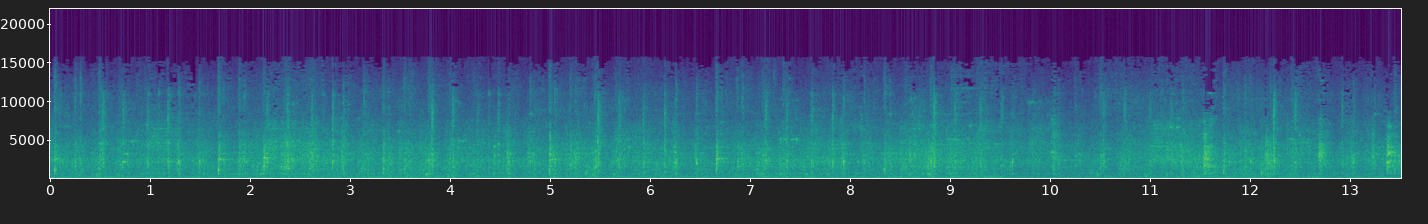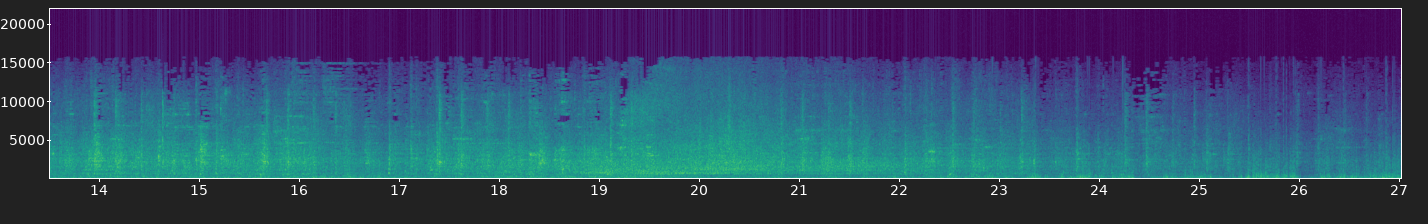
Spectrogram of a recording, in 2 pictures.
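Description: Covered hopper cars of a potash freight train rolling past: a steady rumble of steel wheels on rail with rapid clickety-clack over the rail joints, growing uneven near the end.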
